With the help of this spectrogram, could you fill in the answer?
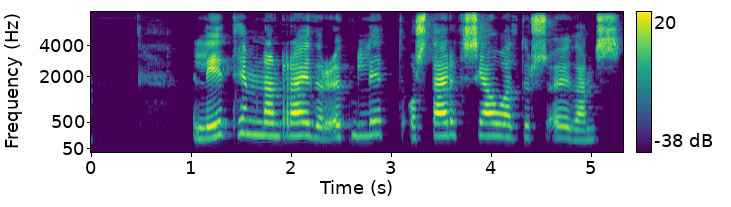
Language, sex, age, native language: Icelandic, female, 60-69, Icelandic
